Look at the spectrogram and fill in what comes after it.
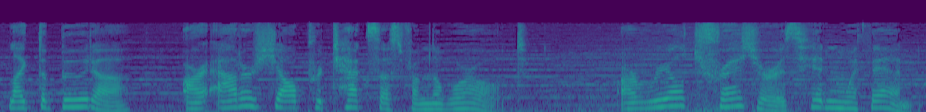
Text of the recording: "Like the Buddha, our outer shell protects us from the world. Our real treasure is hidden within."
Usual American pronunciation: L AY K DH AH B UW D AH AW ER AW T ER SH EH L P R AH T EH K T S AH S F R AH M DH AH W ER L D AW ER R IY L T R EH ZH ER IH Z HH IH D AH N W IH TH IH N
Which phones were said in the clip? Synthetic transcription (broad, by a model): L AY K DH AH B UW D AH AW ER AW T ER SH EH L P R AH T EH K T S AH S F R AH M DH AH W ER L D AW ER R IY L T R EH ZH ER IH Z HH IH D N W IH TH IH N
